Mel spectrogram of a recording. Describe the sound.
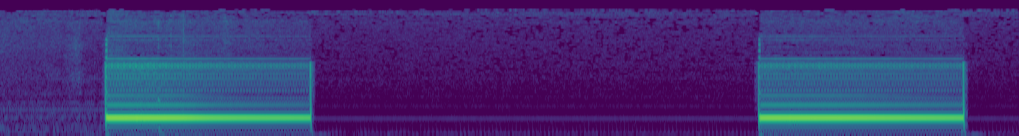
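Telephone line tone from an outgoing call: two steady, loud, long beeps of the same pitch, each about a second long, separated by a few seconds of silence.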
